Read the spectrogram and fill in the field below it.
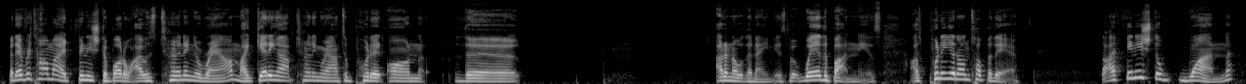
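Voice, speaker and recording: A podcast host, telling a story casually in a profane, animated and jokey way. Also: medium pitch.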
